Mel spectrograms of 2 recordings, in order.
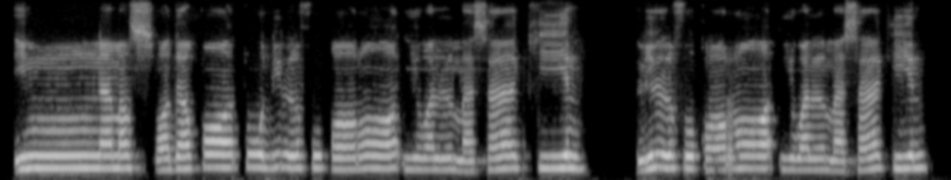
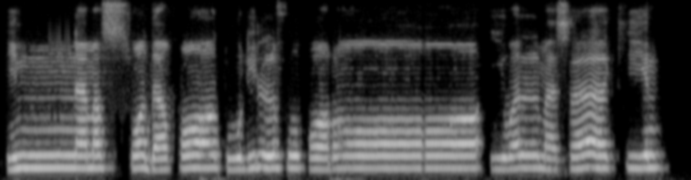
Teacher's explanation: dengan memanjangkan huruf ro pada kalimat lil fuqara'i wal masakin.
